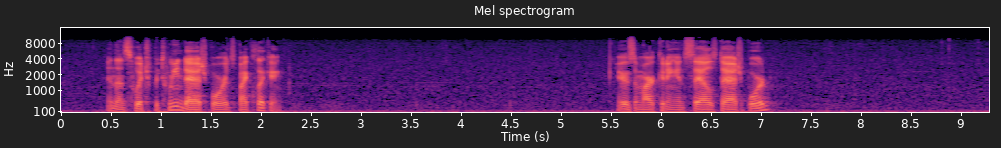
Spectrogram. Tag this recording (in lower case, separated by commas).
speech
